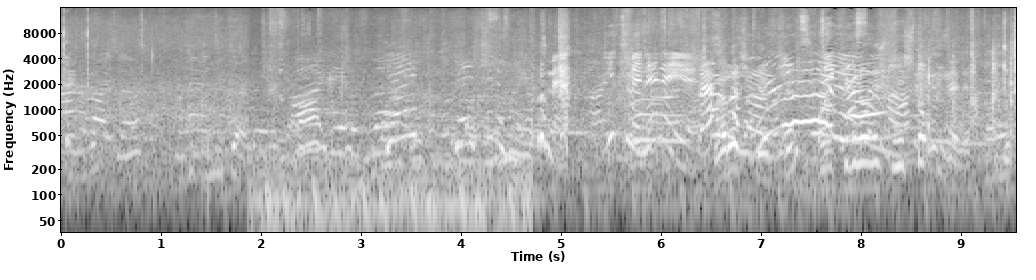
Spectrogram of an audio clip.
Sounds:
Speech

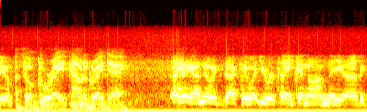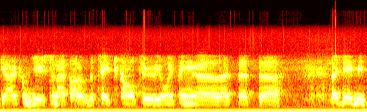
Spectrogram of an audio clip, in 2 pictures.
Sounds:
Speech

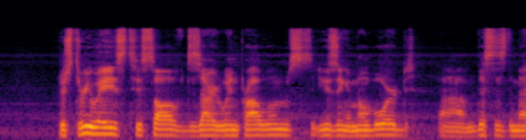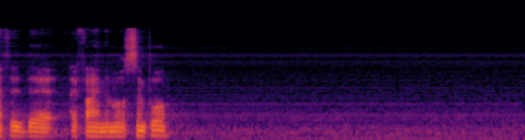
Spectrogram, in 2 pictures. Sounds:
Speech

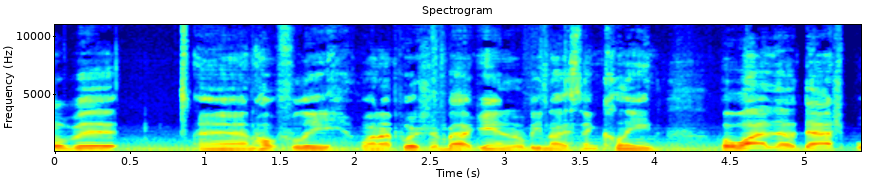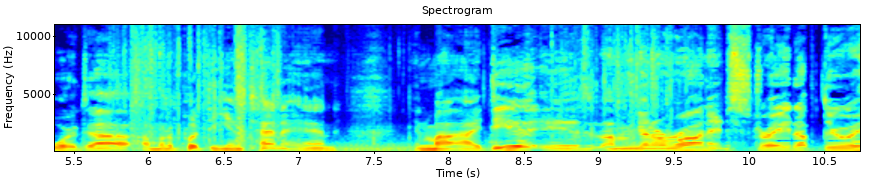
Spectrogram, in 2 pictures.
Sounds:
Speech, Vehicle

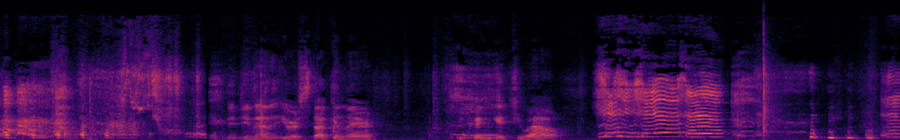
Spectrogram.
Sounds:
people babbling, Speech, Babbling

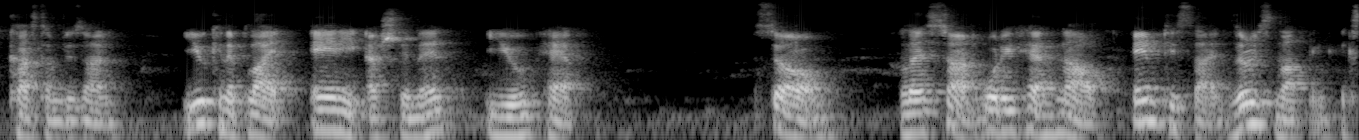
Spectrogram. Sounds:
Speech

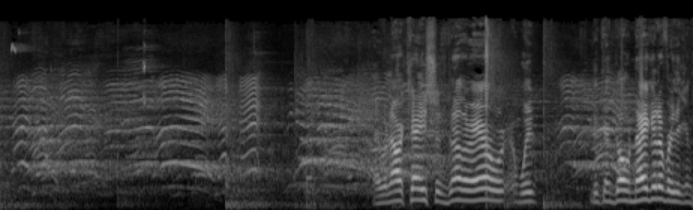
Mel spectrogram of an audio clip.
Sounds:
playing volleyball

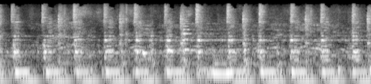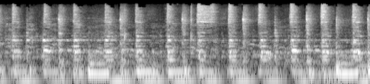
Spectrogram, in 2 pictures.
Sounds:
Music

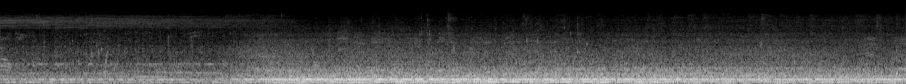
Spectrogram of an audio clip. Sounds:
Speech, Aircraft, airplane, Vehicle

